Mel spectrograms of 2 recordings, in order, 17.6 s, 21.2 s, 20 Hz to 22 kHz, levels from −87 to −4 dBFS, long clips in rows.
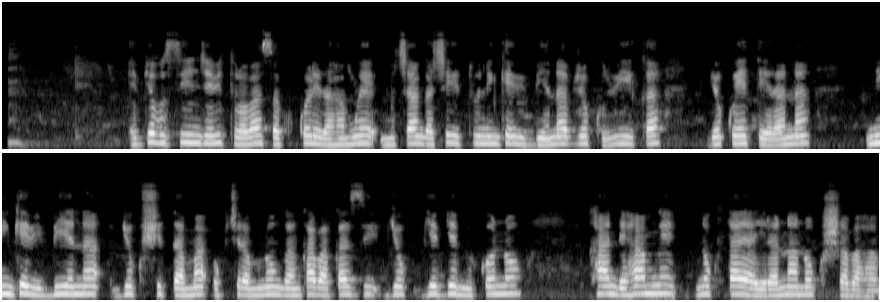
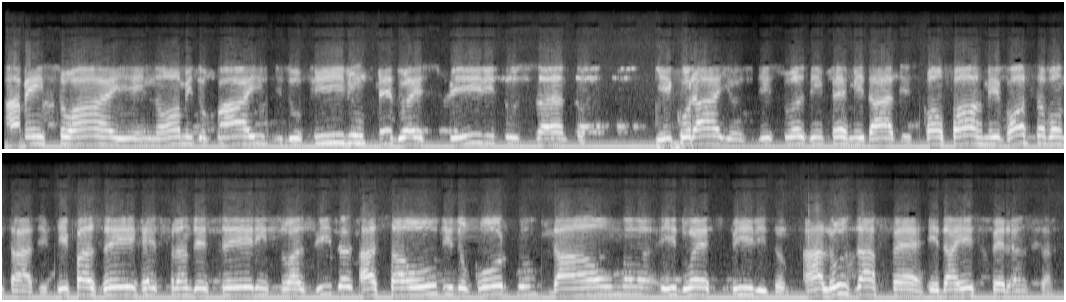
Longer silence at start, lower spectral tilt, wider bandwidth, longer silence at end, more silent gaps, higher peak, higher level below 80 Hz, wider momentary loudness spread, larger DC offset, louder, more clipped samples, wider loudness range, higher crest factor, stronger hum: about the same, 0.05 s vs 0 s; about the same, -7 dB/octave vs -6 dB/octave; second, 7.8 kHz vs 15.5 kHz; about the same, 0 s vs 0 s; neither; about the same, -2 dBFS vs 0 dBFS; second, -60 dBFS vs -48 dBFS; first, 8 LU vs 5 LU; neither; second, -19 LUFS vs -13 LUFS; neither; about the same, 3 LU vs 1 LU; about the same, 16 dB vs 14 dB; second, none vs 60 Hz at -30 dBFS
